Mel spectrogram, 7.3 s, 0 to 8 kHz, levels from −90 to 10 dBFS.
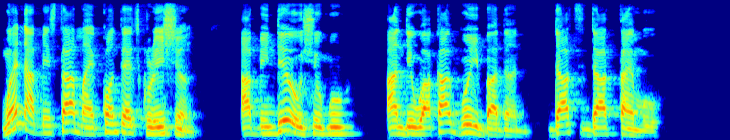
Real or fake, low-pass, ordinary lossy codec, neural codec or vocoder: real; 7.2 kHz; none; none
